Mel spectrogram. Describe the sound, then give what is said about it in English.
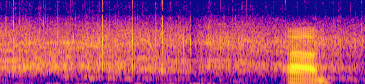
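An audience applauds steadily at a mention of Watergate, a dense wash of clapping with a few sharper claps standing out. Near the end, a single voice lets out a loud whoop that slides downward in pitch. “So Watergate, clap for that.”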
